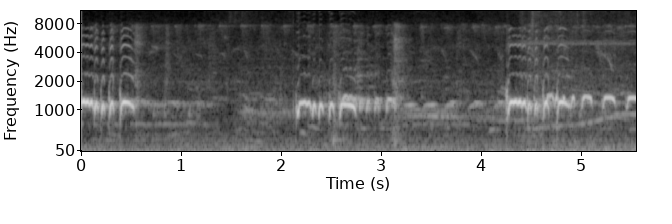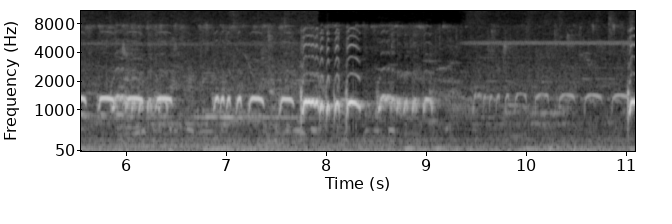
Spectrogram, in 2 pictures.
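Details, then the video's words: Zebra dove of a local type, sung loudly to draw answers from other doves: after a quiet start, several bouts of rippling, gurgling coo notes, each a few seconds long with short silences between. "Perkutut Lokal Gacor Suara Besar Pancingan Burung Perkutut Bikin Langsung Nyaut"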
